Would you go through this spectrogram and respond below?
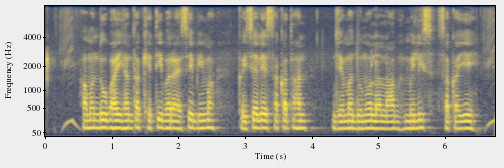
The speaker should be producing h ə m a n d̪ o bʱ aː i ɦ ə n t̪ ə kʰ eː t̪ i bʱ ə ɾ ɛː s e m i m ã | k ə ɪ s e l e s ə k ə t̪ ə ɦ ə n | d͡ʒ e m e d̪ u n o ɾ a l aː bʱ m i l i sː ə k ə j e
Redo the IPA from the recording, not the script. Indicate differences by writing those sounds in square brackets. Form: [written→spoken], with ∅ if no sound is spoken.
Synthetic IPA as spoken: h ə m [a→ə] n d̪ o bʱ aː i ɦ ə n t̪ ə kʰ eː t̪ i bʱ ə ɾ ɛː s e [m→b] i m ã | k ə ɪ s e l e s ə k ə t̪ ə ɦ ə n | d͡ʒ e m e d̪ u n o [ɾ→l] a l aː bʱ m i l i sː ə k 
